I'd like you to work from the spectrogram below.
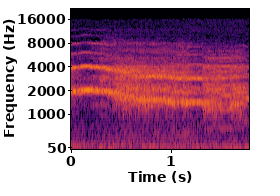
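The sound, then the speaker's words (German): A sustained, high-pitched scream holds one shrill tone for nearly two seconds with a slight waver in pitch, loud and alone without speech. “Was war das? Hörte sich an wie ein Schrei?”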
